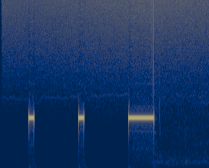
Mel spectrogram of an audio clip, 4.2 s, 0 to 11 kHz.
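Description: BBC Greenwich Time Signal, 'the pips': two short 1 kHz beeps a second apart, then the longer final pip of about half a second, which marks the top of the hour.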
